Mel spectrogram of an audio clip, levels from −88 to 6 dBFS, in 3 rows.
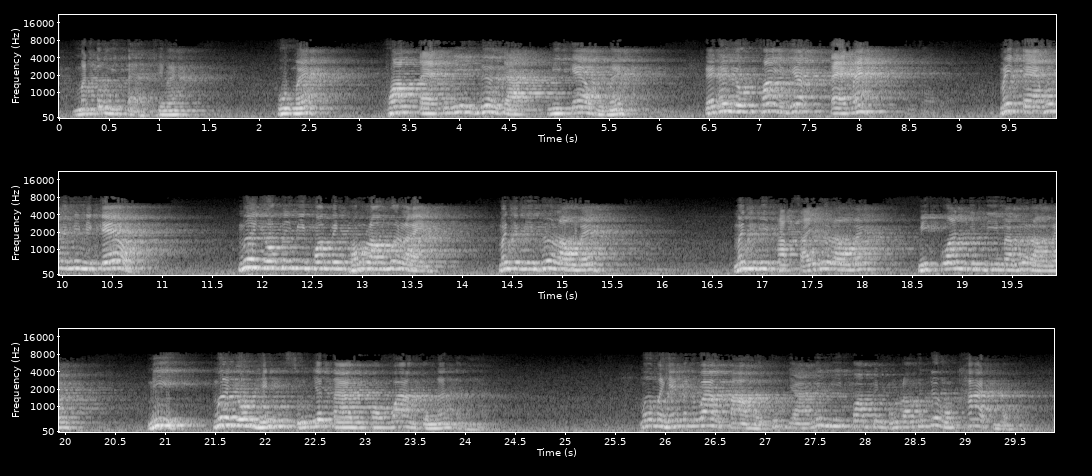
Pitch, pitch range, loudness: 215 Hz, 180-255 Hz, -13 LUFS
